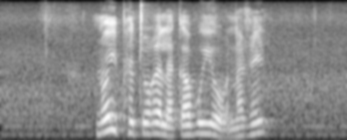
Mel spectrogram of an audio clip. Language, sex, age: Northern Sotho, female, 27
